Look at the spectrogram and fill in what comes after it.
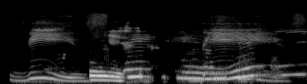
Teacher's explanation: I-nya panjang. These. These. S-nya bunyinya jadi Z. Kalau yang ini S-nya tetap S ya.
